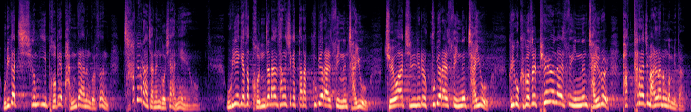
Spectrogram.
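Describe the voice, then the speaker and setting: A man's voice: high-pitched, sing-song, a little fast. A man in his thirties preaching a sermon as a pastor, emphatic and posing rhetorical questions to the congregation. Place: large church sanctuary. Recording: long church hall reverb.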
